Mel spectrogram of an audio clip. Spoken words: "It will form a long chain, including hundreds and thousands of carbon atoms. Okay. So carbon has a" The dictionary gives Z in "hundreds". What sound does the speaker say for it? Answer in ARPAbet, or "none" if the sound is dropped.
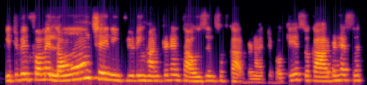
none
